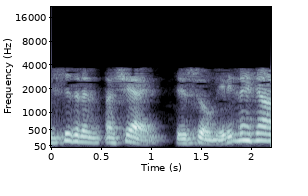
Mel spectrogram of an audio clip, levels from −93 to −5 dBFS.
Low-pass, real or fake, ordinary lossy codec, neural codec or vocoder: 3.6 kHz; fake; MP3, 16 kbps; codec, 16 kHz, 0.5 kbps, FunCodec, trained on LibriTTS, 25 frames a second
